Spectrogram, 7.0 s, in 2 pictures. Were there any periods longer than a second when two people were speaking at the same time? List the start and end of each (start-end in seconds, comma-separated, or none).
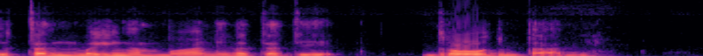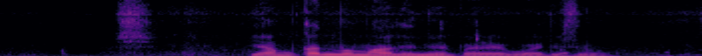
none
